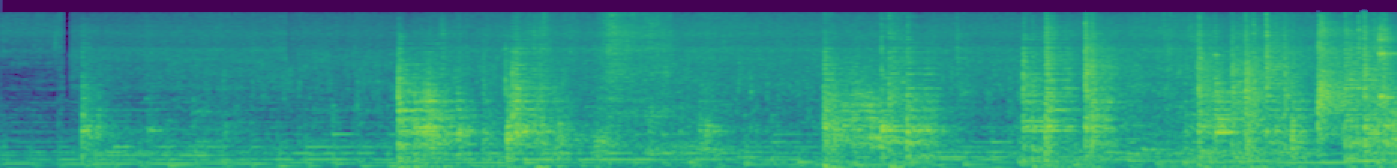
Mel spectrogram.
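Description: Egusi melon seed soup fries in a pot, a steady sizzle broken by repeated bursts of a utensil scraping and clattering against the pot as it is stirred.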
